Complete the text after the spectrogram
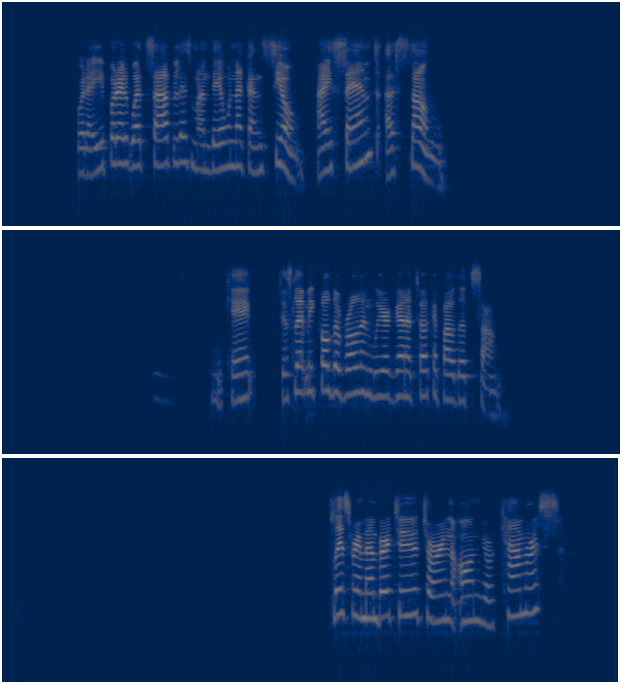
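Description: A woman speaks calmly through an online call, with pauses between phrases.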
